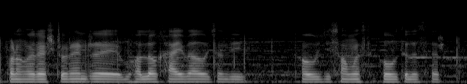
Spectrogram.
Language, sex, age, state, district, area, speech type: Odia, male, 18-30, Odisha, Koraput, urban, spontaneous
